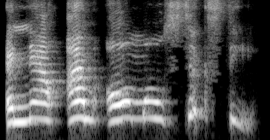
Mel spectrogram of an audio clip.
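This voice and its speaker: Her voice very high, steady in tone and measured in pace, a woman in her late fifties preaches a motivational sermon. She repeats herself for emphasis and addresses the audience as "y'all" and "baby."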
